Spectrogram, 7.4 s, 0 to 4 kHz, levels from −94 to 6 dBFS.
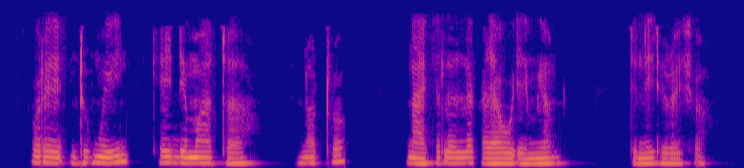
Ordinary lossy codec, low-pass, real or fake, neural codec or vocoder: MP3, 32 kbps; 3.6 kHz; real; none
